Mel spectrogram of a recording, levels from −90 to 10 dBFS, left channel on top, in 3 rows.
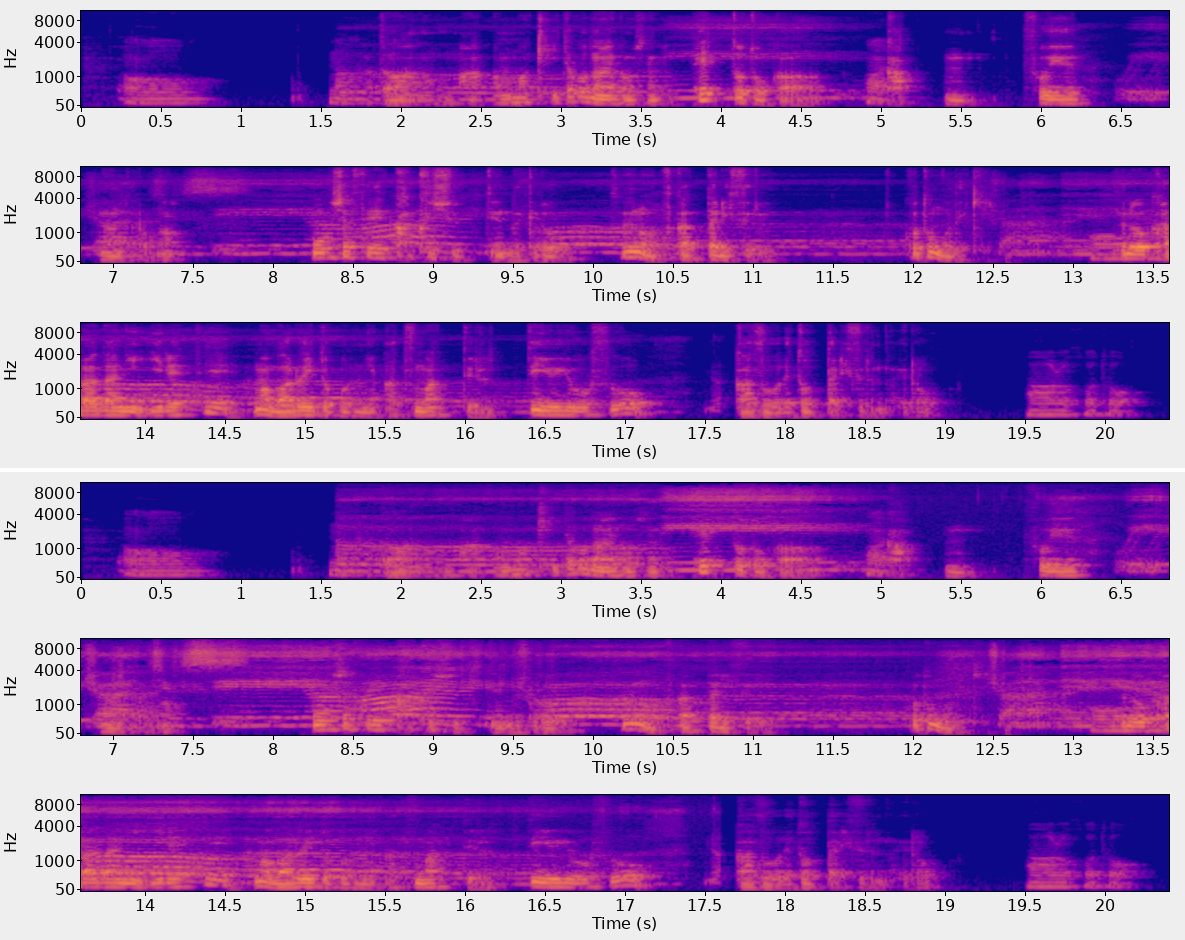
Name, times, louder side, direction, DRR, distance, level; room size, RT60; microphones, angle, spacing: voice 1, 0.2-0.9 1.5-2.1 4.9-5.1 10.3-10.6 13.1-13.7 19.5-20.2, equal, 10° left, 1.0 m, -42 dB
sound 1, 1.6-5.1 6.1-17.6, right 6 dB, 55° right, 0.5 m, -39 dB
voice 2, 1.9-4.6 5.0-5.1 5.4-5.5 5.9-6.2 6.9-7.4 8.2-11.1 11.9-12.5 13.3-17.1 17.7-18.9, left 2 dB, 80° left, 1.5 m, -31 dB
14.0 x 6.1 x 2.4 m
head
